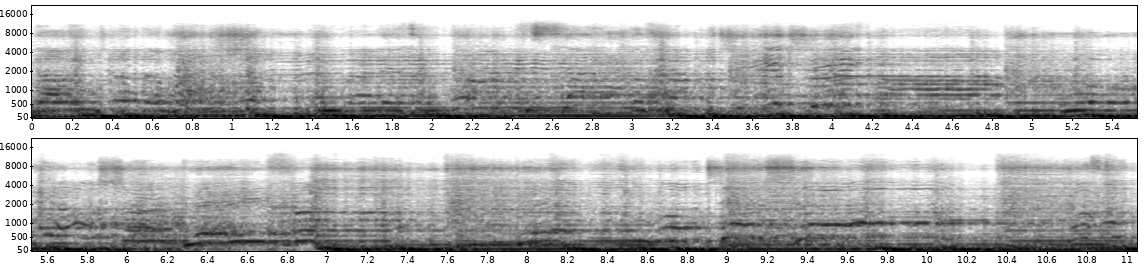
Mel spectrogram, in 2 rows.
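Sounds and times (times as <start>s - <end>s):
amplified backing music: 0.0s - 11.0s
woman singing pop song: 0.0s - 11.0s.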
